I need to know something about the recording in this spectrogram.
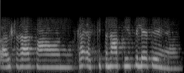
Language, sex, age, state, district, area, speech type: Hindi, female, 18-30, Bihar, Samastipur, rural, conversation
